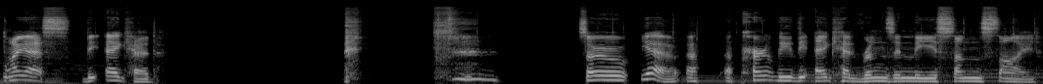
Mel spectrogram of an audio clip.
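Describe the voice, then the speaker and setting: A man's voice: on the high side, animated, very slow, long pauses, pushed and bright. A man giving chatty, wry live commentary on a speedrun, telling the story of the game as he plays. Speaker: speedrunner commentating own run. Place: home setup, streamed online event. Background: game music.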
